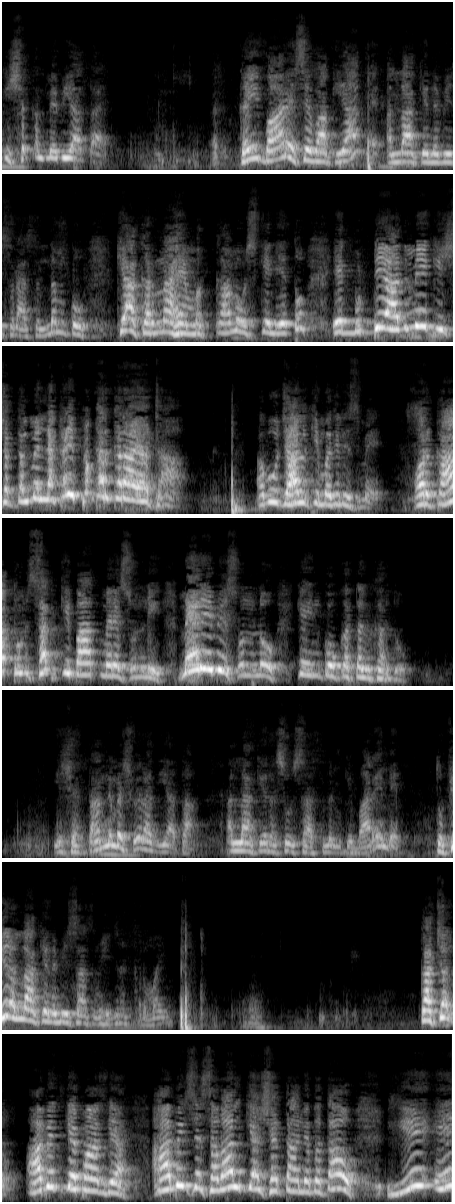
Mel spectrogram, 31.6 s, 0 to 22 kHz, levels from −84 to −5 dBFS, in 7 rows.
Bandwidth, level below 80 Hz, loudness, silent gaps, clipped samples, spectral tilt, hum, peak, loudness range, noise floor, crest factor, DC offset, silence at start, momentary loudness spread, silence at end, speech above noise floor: 9 kHz; -50 dBFS; -20 LUFS; none; under 0.1%; -7 dB/octave; none; -2 dBFS; 10 LU; -62 dBFS; 18 dB; under 0.1%; 0 s; 17 LU; 0 s; 42 dB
